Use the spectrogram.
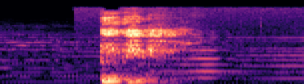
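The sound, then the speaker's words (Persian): A single short, fairly loud throat clearing, with a rough rasp that fades quickly against a quiet background. “گلوم رو صاف کردم و ظرف رو برداشتم”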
